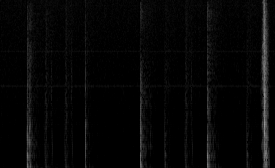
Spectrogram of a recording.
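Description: Wooden trapdoors are placed with short, dull knocks.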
